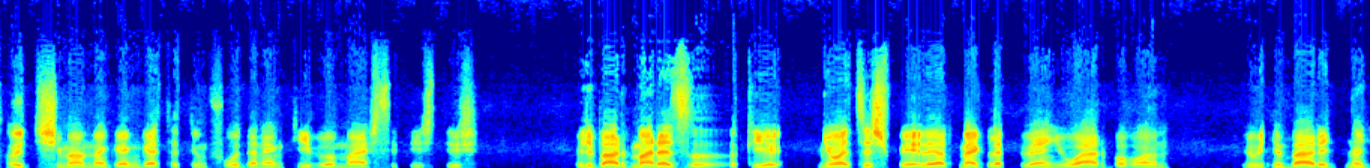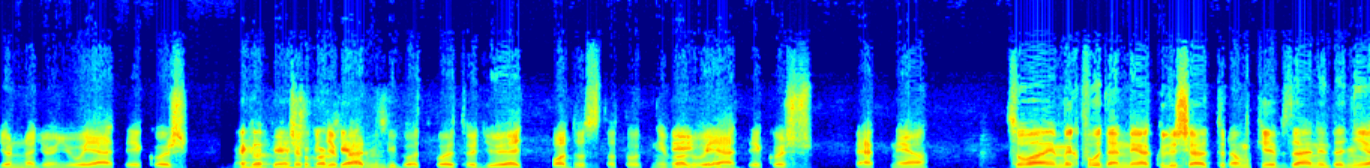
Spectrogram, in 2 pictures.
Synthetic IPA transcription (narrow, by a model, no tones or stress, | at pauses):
ho̞ɟʃimaːmːɛɡɛŋɡɛt̪hɛt̪yŋkfoːd̪ɛnɛŋkiːvylmaːʃsit̪iʃt̪iʃ | uɟɛbaːrmaːɾɛzɒki | ɲo̞lt̪seːʃfeːleːrt̪̚mɛɡlɛpøːɛnjoːaːrbɒvɒn | øːuɟɛbaːɾɛɟ̚nɒɟo̞nːɒɟo̞njoːjaːt̪eːko̞ʃ | mɛɡlɛpøt͡ʃɒkuɟɛbaːrmind̪iɡo̞t̪ʋo̞lt̪ho̞ɟøːɛɟ̚pɒd̪ost̪ɒt̪ot̪nivɒloːjaːt̪eːko̞ʃ | kɛ̰p̚neːl | soːvɒleːmːɛkfoːd̪ɛnːeːlkyliʃɛlt̪ud̪o̞mkeːbzɛlnid̪ɛɲi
